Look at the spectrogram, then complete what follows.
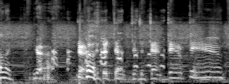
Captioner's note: laughter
